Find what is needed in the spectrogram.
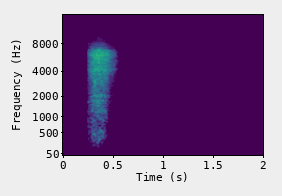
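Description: A single short, airy breath noise from a person at the microphone, such as a sniff or a stifled sneeze, lasting about a quarter of a second.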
